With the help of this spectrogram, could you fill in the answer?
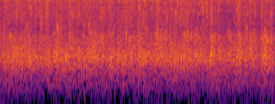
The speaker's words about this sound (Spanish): ¿Cuántos dicen gloria a Dios? y le puede dar un grande aplauso al Señor.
